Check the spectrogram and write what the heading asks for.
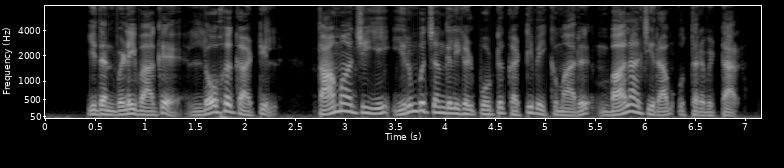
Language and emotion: Tamil, neutral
